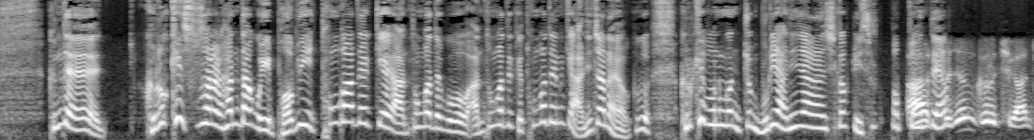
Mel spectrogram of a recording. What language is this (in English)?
Korean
